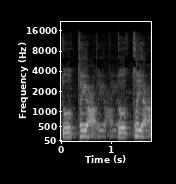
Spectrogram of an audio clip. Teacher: طا کے اندر صفت استعلا یعنی بلندی کے ساتھ اس کو پڑھیں گے، پر کر کے پڑھیں گے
